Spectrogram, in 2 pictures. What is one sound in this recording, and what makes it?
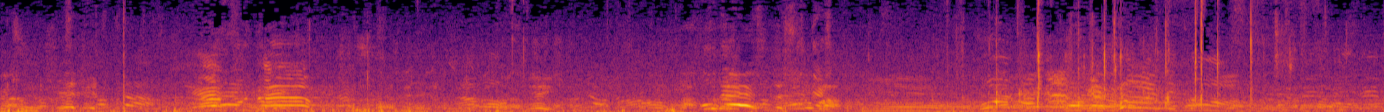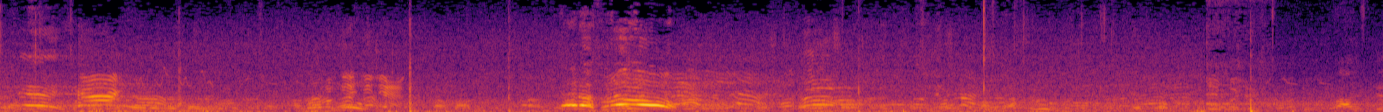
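Football players shout to each other across an open pitch outdoors.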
